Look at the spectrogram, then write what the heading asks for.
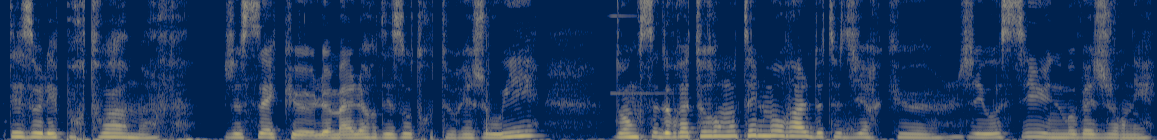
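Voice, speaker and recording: A woman playing an anxious, self-deprecating young university dropout in an animated comedy dub, dry, rambling and resigned. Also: medium pitch, normal speed, natural voice. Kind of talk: animated slice-of-life comedy fan dub.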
